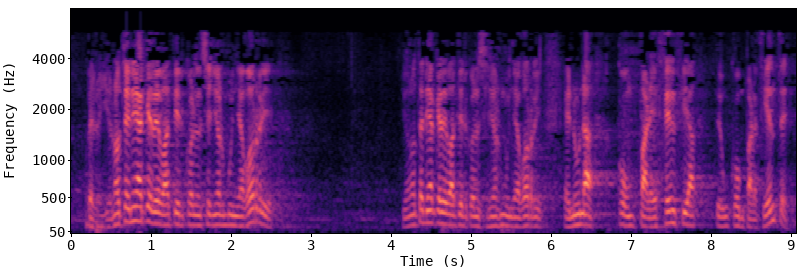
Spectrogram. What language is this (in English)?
Spanish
